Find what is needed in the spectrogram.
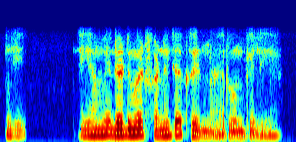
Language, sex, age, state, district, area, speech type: Hindi, male, 45-60, Rajasthan, Jodhpur, rural, conversation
